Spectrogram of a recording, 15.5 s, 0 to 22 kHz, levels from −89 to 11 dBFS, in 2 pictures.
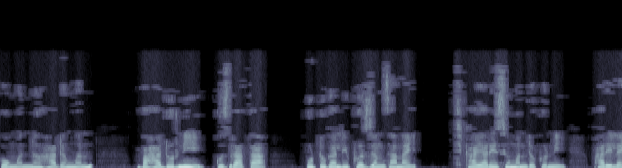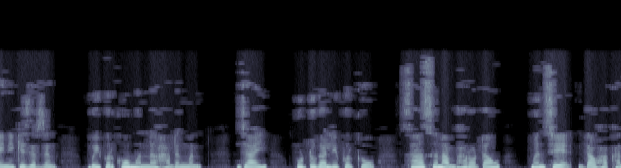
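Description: Throughout, the speech rings and washes, with hiss breathing alongside it and nothing above 15.3 kHz, likely heavy WMA compression at a low bitrate, around 24 kbps. From 5.77 to 5.82 s, pre-echo spreads about 54 ms of hiss before the attack of "सोमोन्दोफोरनि फारिलायनि गेजेरजों", leaving the onset smeared and soft.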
